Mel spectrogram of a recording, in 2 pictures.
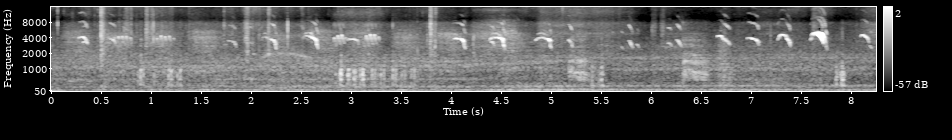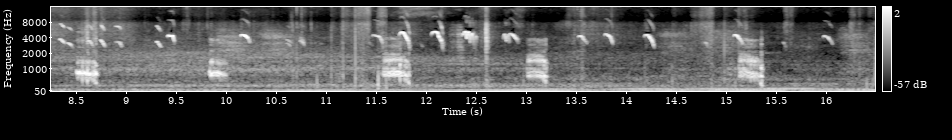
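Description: Chicks and chickens cluck and peep nearby, with repeated short high cheeps scattered throughout and occasional louder clucks, set against a low steady background hum.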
